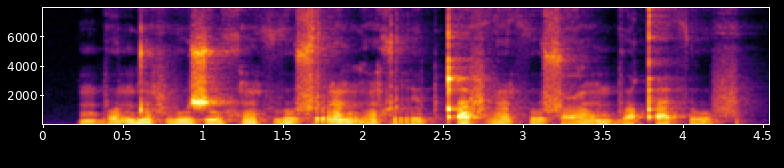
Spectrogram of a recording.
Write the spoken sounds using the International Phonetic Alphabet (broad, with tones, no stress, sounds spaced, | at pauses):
m b o˩˧˩ n d ũ˥˩ f β u˦˥ ʒ u˥˩ x ũ˩˧˩ θ ð u˨˩˦ s r ə̃˥˩ ŋ ɡ õ˩˥ x r ɨ˩˥ b qʼ ɨ˦˥ f ð ə̃˩˧˩ θ u˩˧˩ s ʕ ũ˩˥ m b u˨˩˦ qʼ ɨ˩˧˩ θ ɾ u˩˧˩ f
